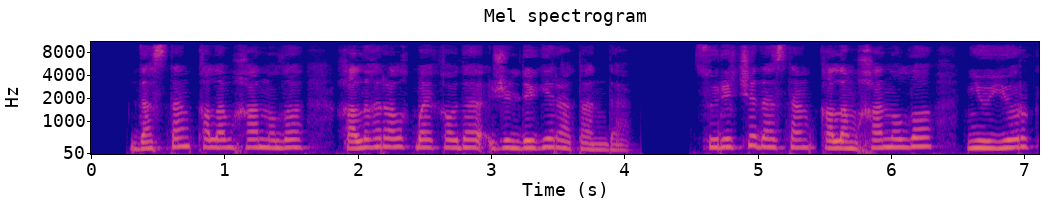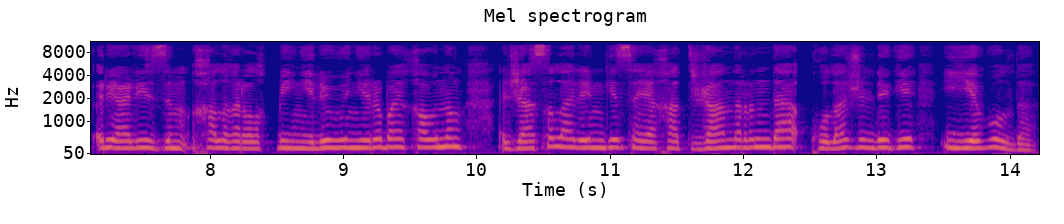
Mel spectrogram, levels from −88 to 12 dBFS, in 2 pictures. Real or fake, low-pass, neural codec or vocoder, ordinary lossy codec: real; 9.9 kHz; none; AAC, 32 kbps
